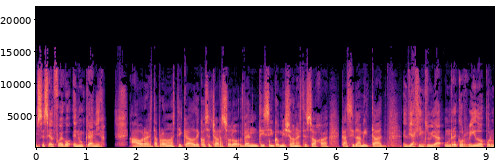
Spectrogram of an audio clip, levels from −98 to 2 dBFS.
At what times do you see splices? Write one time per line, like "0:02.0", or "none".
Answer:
0:01.9
0:07.3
